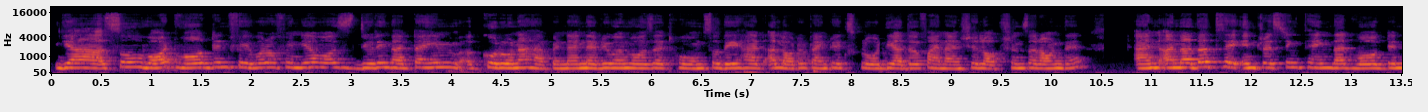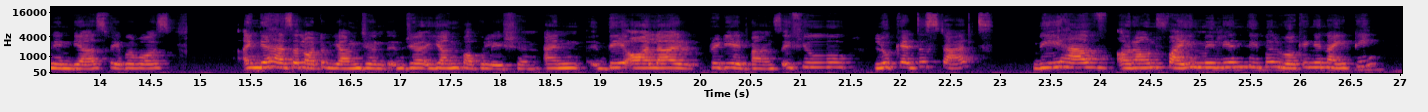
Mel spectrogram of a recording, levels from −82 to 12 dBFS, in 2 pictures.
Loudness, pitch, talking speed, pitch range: -26 LUFS, 235 Hz, 165 wpm, 225-255 Hz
